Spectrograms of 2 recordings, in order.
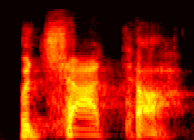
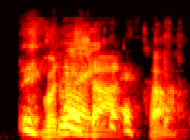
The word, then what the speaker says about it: bachata: Yes, you gotta emphasize the T. Bachata. That's right. Bachata, yeah.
